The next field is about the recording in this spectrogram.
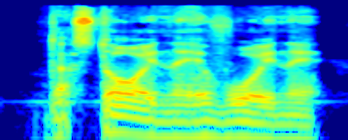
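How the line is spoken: Scornful snort. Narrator (Russian): фыркнул Ота

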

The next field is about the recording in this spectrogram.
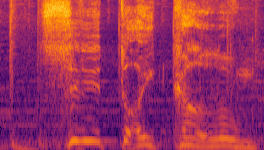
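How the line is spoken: Astonished breathless exclamation. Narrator (Russian): выдохнул стилет

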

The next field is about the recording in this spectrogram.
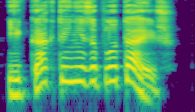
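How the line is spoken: Exclaiming. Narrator (Russian): воскликнула Мария Петровна

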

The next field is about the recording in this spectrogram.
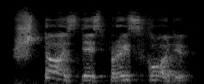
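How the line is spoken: Shouted. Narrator (Russian): и закричал

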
